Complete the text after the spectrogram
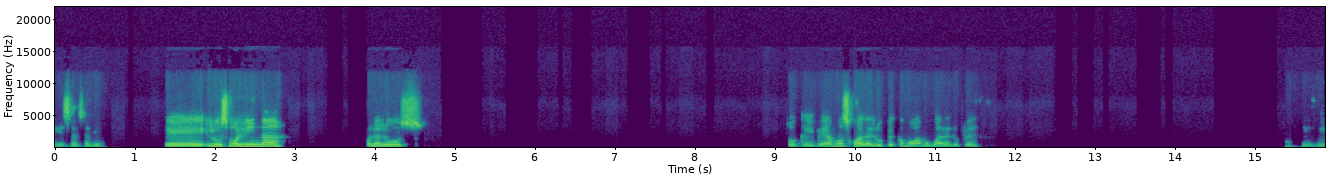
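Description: A young woman speaks calmly in bursts over an online call.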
